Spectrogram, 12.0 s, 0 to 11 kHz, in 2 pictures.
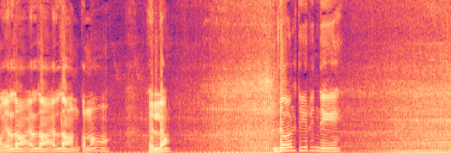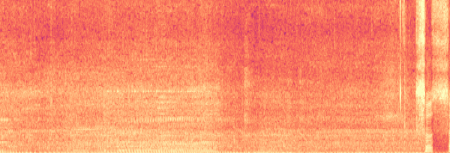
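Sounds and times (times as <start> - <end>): motorcycle engine accelerating: 0.0 - 11.8.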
